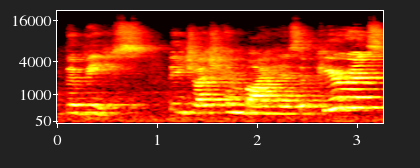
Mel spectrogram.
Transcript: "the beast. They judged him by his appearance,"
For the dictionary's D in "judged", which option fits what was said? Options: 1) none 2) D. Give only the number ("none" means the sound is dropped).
1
